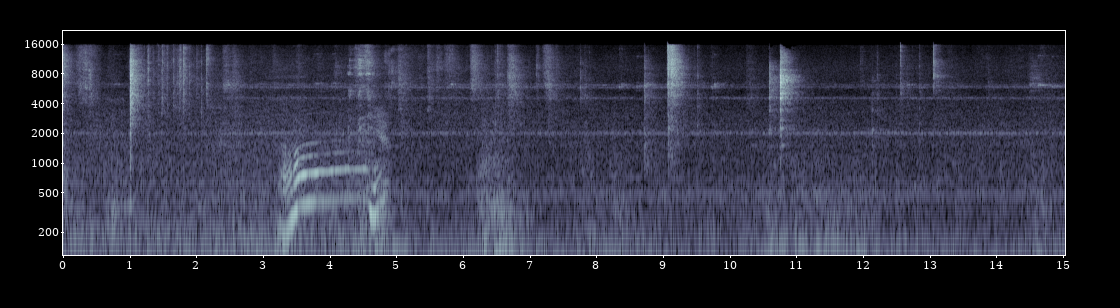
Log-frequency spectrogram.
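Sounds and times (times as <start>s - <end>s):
low workshop hum: 0.0s - 15.0s.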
